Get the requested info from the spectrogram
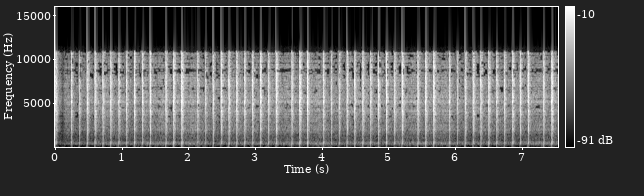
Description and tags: hats extra
Some extra hats
Reason 9
additional, hat, hats, hi, loop, reverb, techno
